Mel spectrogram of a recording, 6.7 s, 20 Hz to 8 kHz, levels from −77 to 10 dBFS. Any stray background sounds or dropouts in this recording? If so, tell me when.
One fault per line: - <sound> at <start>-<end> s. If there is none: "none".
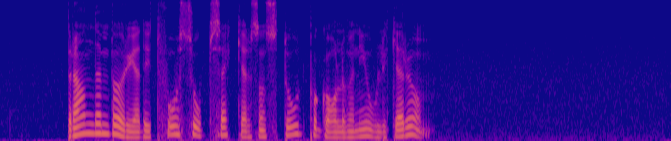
none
